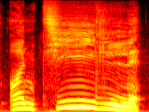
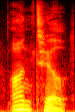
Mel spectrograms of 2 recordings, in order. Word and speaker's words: until: بچه ها تلفظ آی رو دقت کنید. آی به اون صورتی که شما شاید شنیده باشید تلفظ نمیشه. خیلی ها میگن until. نه عزیز دلم, until, until, until, یک صدا بین ای و ای.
